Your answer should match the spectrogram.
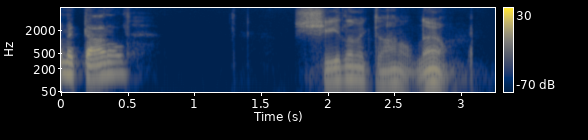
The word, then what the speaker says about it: Shelagh: You ever heard of Sheila McDonald? Sheila McDonald. No. And that's spelled a very Scottish way, Shelagh.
